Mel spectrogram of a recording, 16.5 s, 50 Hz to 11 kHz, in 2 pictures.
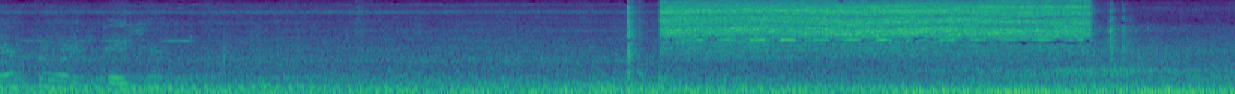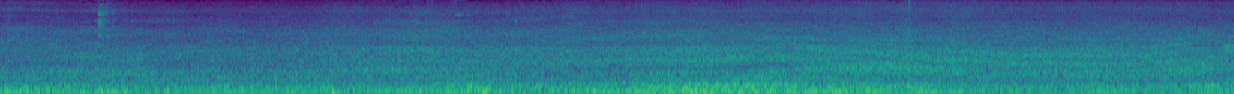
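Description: The Cummins ISL inline-six diesel of a 2008 New Flyer D40LFR transit bus idling steadily close by. About four seconds in, a sharp click is followed by a loud hiss of compressed air from the bus's air system, which lasts about three seconds and cuts off suddenly.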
